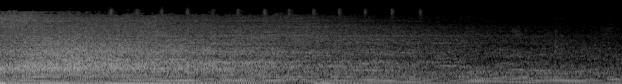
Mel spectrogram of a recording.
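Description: A congregation crying out and praying aloud all at once, the crowd noise slowly dying away, over soft held keyboard chords.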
